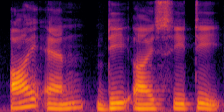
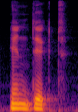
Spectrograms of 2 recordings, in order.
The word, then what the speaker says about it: indict: And one interesting word, INDICT. If you ask any Pakistani, he would say indict, but the word is indict.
